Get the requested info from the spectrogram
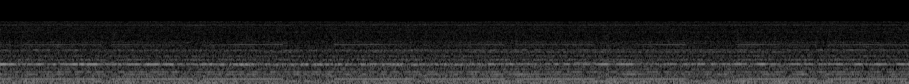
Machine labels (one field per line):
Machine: slide rail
